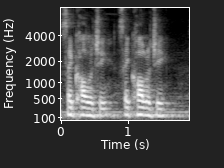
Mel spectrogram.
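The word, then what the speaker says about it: psychology: সাম, এখানে এলটাও সাইলেন্ট থাকবে, পিটাও সাইলেন্ট থাকবে, এর আগে আমরা এটা দেখছি। সাইকোলজি।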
